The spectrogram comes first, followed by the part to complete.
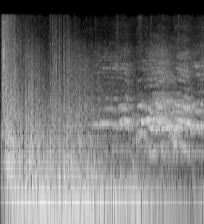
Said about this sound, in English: But there is active firing taking place today.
